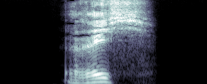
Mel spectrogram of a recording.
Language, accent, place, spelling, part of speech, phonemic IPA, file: German, Germany, Berlin, -rich, suffix, /-ʁɪç/, De--rich.ogg
- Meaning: suffix to derive masculine nouns, especially for male animals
